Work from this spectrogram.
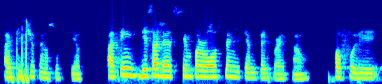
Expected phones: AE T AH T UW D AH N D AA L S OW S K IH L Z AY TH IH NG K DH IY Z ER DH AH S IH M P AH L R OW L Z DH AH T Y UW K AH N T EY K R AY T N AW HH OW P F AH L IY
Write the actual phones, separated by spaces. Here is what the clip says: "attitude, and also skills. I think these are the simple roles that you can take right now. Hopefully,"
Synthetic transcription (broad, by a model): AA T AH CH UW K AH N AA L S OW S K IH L AY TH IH NG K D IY S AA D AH S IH M P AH L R OW L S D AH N Y UW K AH N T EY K R AY T N AW HH OW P F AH L IY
